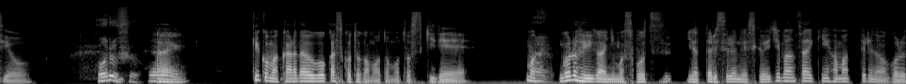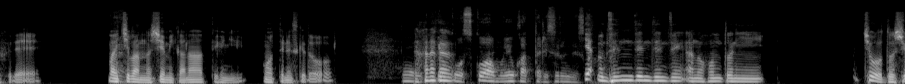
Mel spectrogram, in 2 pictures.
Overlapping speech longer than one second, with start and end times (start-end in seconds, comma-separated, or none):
none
